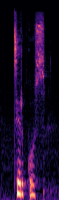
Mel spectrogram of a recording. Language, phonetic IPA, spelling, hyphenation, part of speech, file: Czech, [ˈt͡sɪrkus], cirkus, cir‧kus, noun, Cs-cirkus.ogg
- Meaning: circus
